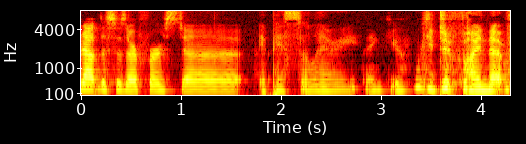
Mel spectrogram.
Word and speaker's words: epistolary: You pointed out this was our first epistolary. Thank you. We define that for the listeners like Let me make sure I'm pronouncing it right.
